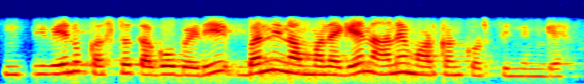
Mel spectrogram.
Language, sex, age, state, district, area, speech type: Kannada, female, 18-30, Karnataka, Chitradurga, rural, conversation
